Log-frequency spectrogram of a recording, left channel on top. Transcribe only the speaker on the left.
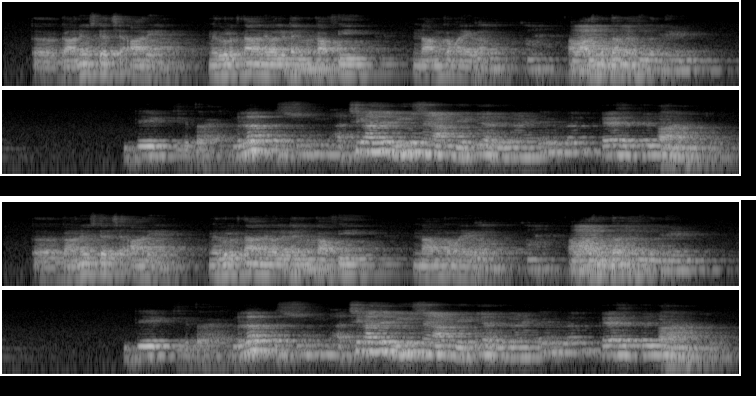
अ, गाने उसके अच्छे आ रहे हैं मेरे को लगता है आने वाले टाइम
में काफी नाम कमाएगा
आवाज
में दम
है उस
बंदे
की ये तो है
हाँ
हाँ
